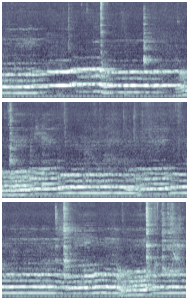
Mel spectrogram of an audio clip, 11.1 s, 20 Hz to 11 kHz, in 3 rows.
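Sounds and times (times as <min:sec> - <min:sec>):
unaccompanied chant: 0:00.0 - 0:11.0.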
